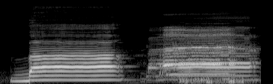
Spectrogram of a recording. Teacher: اس حرف کو دونوں ہونٹوں کے ساتھ ملا کر پڑھیں گے۔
